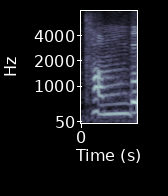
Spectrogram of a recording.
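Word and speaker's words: thumb: यदि किसी वर्ड में एमबी और बी टी एक साथ हो तो बी साइलेंट होता है। जैसे कि थंब यहां पर एमबी है ना एमबी है तो यहां पर जो बी है ये साउंड इसका नहीं है।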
